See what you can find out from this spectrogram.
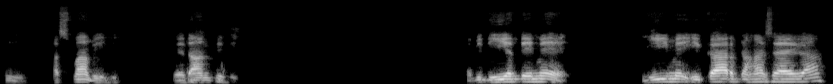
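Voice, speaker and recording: A man teaching a scriptural commentary lesson, explaining slowly and posing questions to his students. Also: mid-range voice, a little mellow, no echo. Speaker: Vedanta teacher.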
